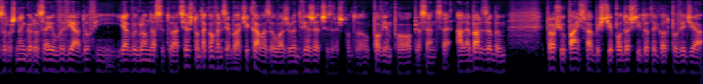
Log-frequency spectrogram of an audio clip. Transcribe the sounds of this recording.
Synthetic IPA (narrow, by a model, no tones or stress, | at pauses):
zɾuʐnɛɡɔɾɔd̪zajuvɘvʲjad̪ufḭjaɡvɘɡlɔnd̪asɘt̪uat̪sʲjazɛʂt̪ɔ̃wt̪akɔnfɛɾɛnsjabɘ̰wa̰t͡ɕɛkavazauvaʐɘwɛmd̪vʲjɛʐɛt͡ʂɘzɾɛʂt̪ɔ̃w̃t̪ɔ̰pɔvʲjɛmpʰɔpʲjɔsɛnt̪sɛ̰ʔalɛbaɾd̪zɔbɘmpɾɔɕiwpaj̃st̪fabɘɕt͡ɕɛpɔd̪ɛʂlʲid̪ɔt̪ɛɡɔːt̪̚pɔvʲjed͡ʑa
